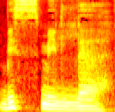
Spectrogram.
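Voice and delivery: "بسم الله" again with i as bism illa; short i in "بسم الله"; Arabic kasra i. Shown as a demonstration.

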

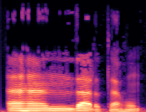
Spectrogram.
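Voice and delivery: "اَأَنذَرْتَهُمْ" with an h-like second hamza, "a-han"; hamza softened to h. Shown as a demonstration. Teacher shows the mistake in اَأَنذَرْتَهُمْ, hamza like h. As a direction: replace the second glottal stop in "اَأَنذَرْتَهُمْ" with h.

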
